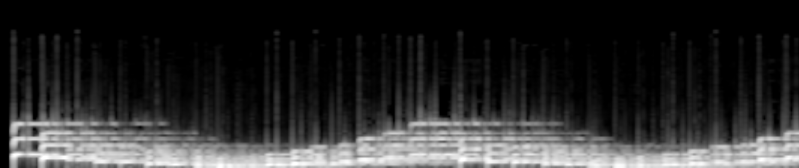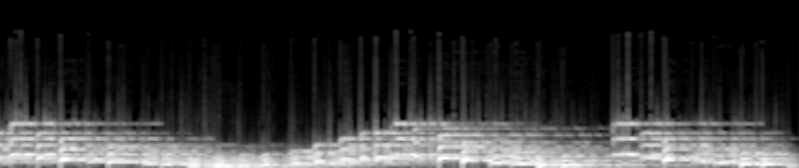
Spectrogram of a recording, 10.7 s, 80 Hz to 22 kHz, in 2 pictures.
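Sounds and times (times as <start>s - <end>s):
smooth lead melody in E minor at 90 bpm: 1.0s - 10.6s.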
